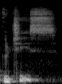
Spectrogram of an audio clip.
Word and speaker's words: Uchis: Uchis? Is that how you say it? Uchis? – Yeah.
